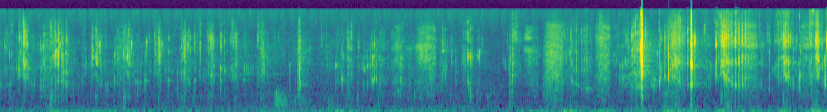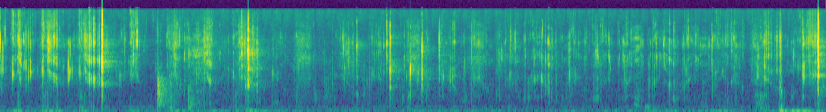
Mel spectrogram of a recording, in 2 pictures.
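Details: A pet French Bulldog filmed indoors for ASMR, eating close to the microphone: dense, irregular crunching and chewing clicks that run without pause, with sharper, louder crunches near the middle and at the end.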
